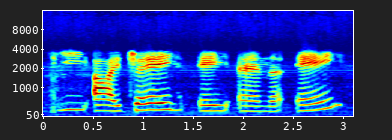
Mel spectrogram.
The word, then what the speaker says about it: Tijana: Yeah, it's a little bit it's It's a Serbian name, so it has all these lots of consonants and it's kind of silent letters. It's Tijana, and then last name.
